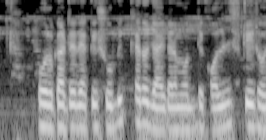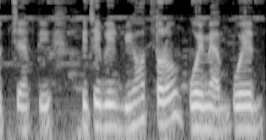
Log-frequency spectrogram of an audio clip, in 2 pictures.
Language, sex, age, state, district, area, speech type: Bengali, male, 18-30, West Bengal, Kolkata, urban, spontaneous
